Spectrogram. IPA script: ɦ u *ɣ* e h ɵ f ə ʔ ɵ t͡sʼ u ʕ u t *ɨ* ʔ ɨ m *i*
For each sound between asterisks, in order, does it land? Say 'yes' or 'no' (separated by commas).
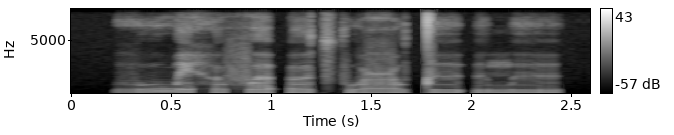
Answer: no, yes, no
